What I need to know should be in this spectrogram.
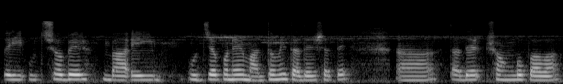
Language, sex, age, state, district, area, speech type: Bengali, female, 18-30, West Bengal, Jalpaiguri, rural, spontaneous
